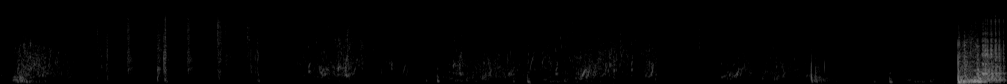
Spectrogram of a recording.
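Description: Water sloshes and splashes as someone wades and swims.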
